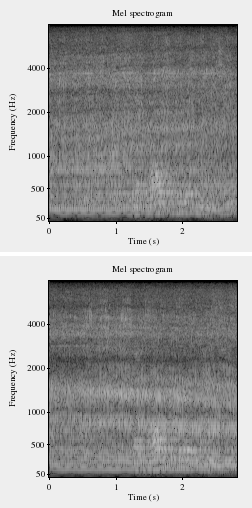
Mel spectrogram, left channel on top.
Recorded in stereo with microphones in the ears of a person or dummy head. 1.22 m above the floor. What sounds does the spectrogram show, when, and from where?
1.2 s a man speaking: 20° left (ahead or behind), 1.7 m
